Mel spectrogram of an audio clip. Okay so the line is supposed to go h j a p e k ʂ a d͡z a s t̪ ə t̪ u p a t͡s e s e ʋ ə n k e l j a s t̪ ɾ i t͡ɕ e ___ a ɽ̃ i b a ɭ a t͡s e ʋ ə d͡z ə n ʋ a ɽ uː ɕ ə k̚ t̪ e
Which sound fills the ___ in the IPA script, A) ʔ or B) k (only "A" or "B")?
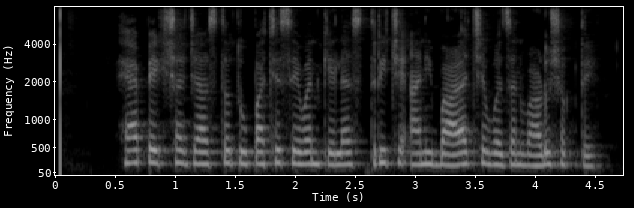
A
